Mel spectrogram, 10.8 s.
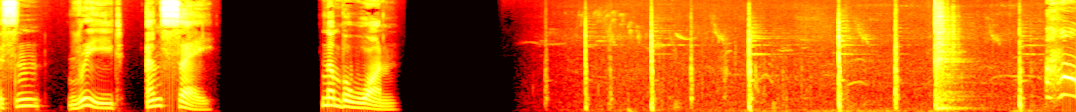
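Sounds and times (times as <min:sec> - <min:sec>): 
speech: 0:00.0 - 0:02.2, 0:03.2 - 0:04.0
basketball bouncing: 0:05.4 - 0:10.5.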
